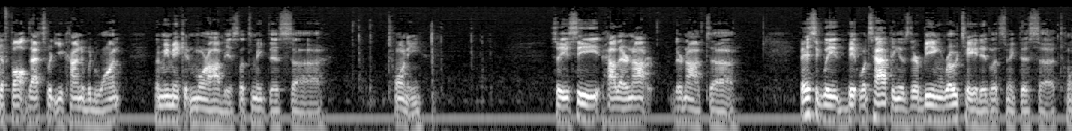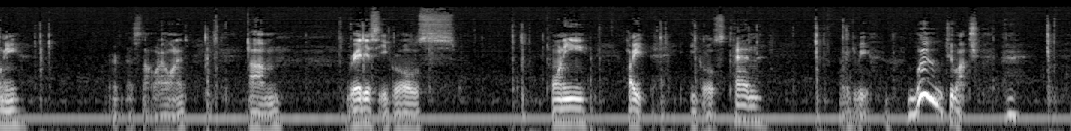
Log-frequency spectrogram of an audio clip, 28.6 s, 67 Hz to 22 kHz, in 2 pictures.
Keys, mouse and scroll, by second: 3.1-4.9 drag, 4.8 2, 5.8 0, 7.8-8.9 drag, 9.1 click, 11.0 click, 13.3 click, 13.9 2, 14.8 F5, 17.1 BackSpace, 17.2 1, 17.7 Left, 18.8 r, 19.1 =, 20.9-23.6 typing, 25.2 F5, 27.0 click, 27.6 1, 28.3 F5.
